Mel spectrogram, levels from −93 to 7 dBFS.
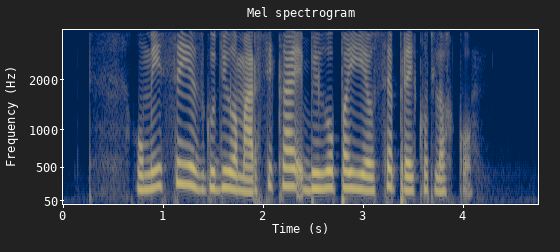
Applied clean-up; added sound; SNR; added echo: none; none; none; none.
